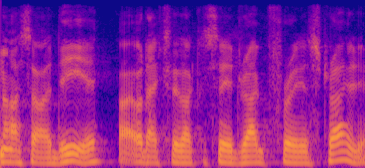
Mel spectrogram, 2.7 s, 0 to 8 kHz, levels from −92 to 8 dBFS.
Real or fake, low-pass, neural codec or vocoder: real; 7.2 kHz; none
